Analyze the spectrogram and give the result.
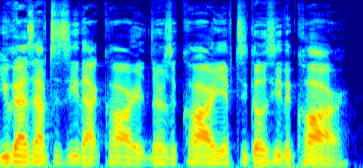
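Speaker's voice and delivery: put-on light, half-voiced yelling. Retelling what a guy on a bike shouted: imitating someone yelling. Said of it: "he was just yelling".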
